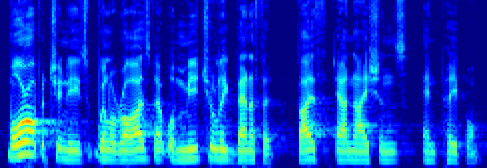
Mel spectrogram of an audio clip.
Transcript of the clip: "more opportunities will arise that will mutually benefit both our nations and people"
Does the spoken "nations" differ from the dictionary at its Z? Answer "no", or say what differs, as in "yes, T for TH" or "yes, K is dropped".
no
